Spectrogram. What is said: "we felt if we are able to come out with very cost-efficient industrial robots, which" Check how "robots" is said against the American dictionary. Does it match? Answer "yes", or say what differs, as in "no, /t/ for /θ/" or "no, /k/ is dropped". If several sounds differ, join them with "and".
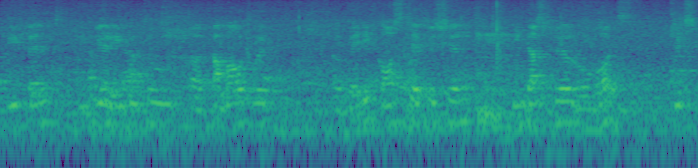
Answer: yes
